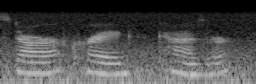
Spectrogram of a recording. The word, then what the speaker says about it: Star Craig Kaiser: My name is Star Craig Kaiser, StarCraigKaiser.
